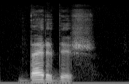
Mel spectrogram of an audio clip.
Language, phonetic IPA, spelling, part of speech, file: Polish, [ˈbɛrdɨʃ], berdysz, noun, Pl-berdysz.ogg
